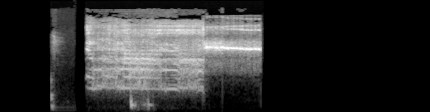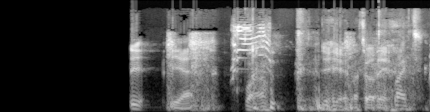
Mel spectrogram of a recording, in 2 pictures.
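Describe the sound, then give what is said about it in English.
A loud, shrill scream rings out for about two seconds, then silence, followed by a burst of frantic overlapping screams and shrieks, a horror sound effect used to sum up the film Cloverfield. “Oh, you need is a monster or screams.”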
